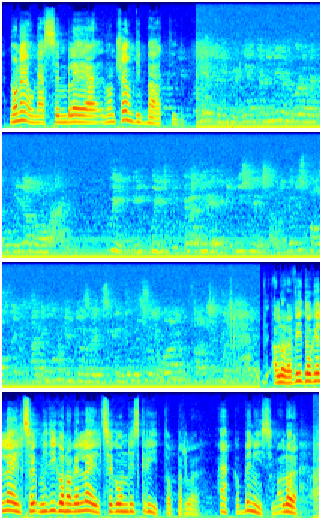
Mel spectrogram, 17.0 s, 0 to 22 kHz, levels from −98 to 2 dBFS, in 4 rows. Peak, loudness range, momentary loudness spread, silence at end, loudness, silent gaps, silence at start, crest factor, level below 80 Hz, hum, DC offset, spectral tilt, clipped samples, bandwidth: -2 dBFS; 19 LU; 21 LU; 0 s; -21 LUFS; none; 0.1 s; 22 dB; -42 dBFS; 50 Hz at -40 dBFS; 0.5%; -3.5 dB/octave; under 0.1%; over 20 kHz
